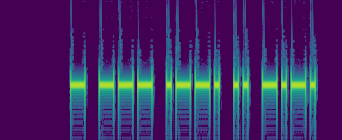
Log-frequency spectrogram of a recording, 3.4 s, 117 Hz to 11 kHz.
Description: Morse code, heard as a keyed tone, about 25 wpm, 700 Hz. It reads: TOPIC
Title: Sentences from Top 1200 Words - New Word Drill Alt - 25wpm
